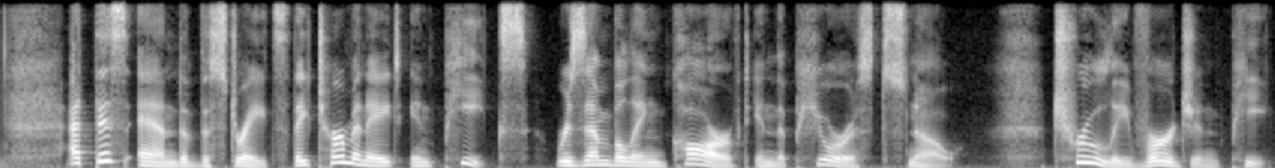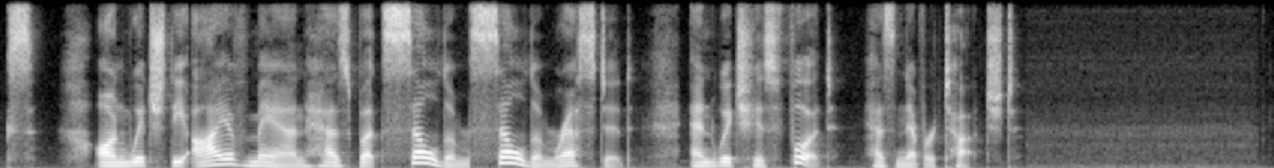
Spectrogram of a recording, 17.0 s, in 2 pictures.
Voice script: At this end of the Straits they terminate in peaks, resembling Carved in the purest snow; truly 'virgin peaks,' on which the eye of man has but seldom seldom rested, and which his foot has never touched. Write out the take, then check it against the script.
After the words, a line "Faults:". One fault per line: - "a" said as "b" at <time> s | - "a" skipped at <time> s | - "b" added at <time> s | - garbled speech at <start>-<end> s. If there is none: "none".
At this end of the Straits they terminate in peaks, resembling Carved in the purest snow; truly 'virgin peaks,' on which the eye of man has but seldom seldom rested, and which his foot has never touched.
Faults:
none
